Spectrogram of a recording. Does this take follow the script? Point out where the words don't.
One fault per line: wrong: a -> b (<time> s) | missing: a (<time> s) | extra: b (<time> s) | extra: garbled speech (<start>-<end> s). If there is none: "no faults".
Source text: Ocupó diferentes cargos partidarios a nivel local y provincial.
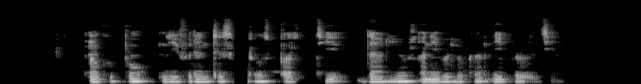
no faults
